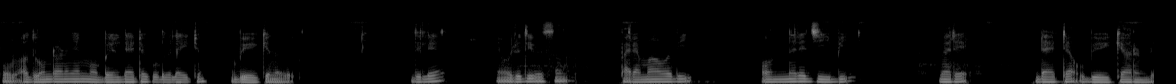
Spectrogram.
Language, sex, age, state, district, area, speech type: Malayalam, male, 45-60, Kerala, Palakkad, rural, spontaneous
